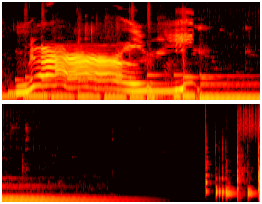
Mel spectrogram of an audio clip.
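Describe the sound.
A person makes a clumsy, drawn-out attempt at a cat meow lasting a few seconds, its pitch wobbling up and down over a steady low hum that fades out before a brief burst of talking.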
